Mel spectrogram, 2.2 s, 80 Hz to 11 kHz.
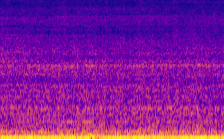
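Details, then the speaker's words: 1990 Jeep YJ 4.2L with a 5-speed, warming up during carburetor adjustment: a steady, even low drone idling at about 900 to 1,000 rpm with no misses or stumbles. The earlier miss is gone and it runs smoothly. "temperature's coming up it is running nice and smooth um no miss or anything like I've been having"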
